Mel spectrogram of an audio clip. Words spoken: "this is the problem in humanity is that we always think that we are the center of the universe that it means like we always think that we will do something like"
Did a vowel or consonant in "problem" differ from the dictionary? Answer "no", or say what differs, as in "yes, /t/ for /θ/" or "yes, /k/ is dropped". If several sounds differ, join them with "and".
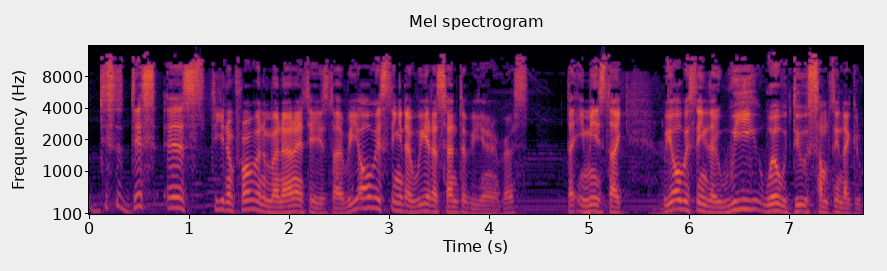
yes, /n/ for /l/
